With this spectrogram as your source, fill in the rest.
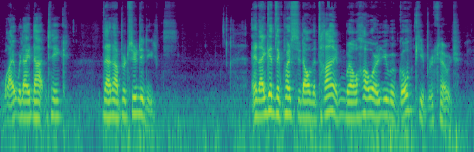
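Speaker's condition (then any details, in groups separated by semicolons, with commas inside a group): Cerebral palsy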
